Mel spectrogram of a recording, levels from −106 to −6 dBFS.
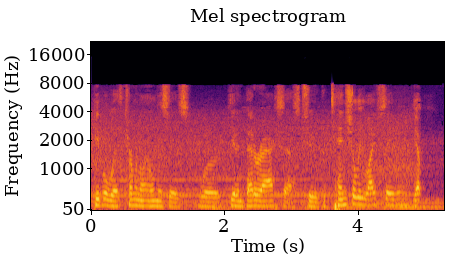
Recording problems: garbled, watery; badly; nothing above 7.5 kHz
traffic noise; loud; throughout; 9 dB below the speech

